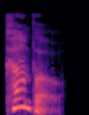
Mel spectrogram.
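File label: "compo", British English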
